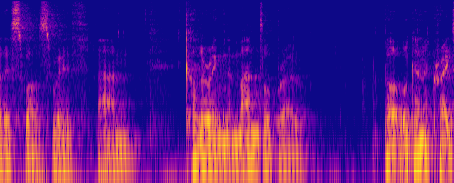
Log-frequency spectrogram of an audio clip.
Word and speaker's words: Mandelbrot: If you search for the Mandelbrot, or the Mandelbrot I should say, I think his name is pronounced Mandelbrot, the guy who discovered this, you'll get a whole variety of images.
